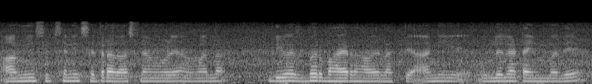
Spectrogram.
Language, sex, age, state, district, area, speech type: Marathi, male, 18-30, Maharashtra, Nanded, urban, spontaneous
